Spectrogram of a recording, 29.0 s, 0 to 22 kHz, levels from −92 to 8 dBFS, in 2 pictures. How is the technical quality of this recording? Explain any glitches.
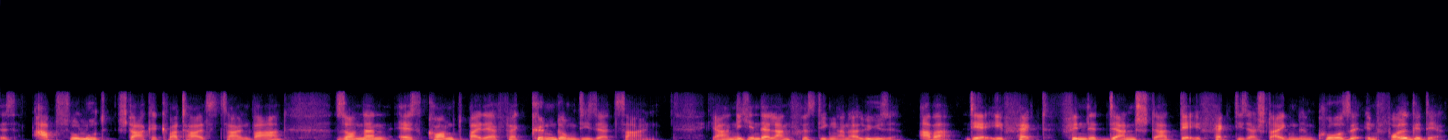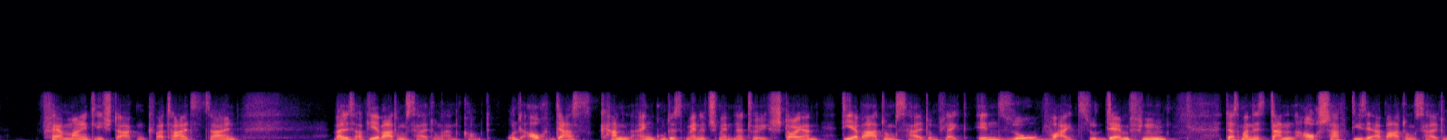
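Two stretches of degraded speech stand out in this AMR wideband (HD Voice) call, whose codec leaves only light coding roughness elsewhere.

AMR rate drop, 2.04 to 4.08 s (after "absolut starke", ending before "kommt bei der") and 18.89 to 21.92 s (ending before "steuern die"): a weakening radio link forced the codec to a lower rate so more bits went to error protection, which fits a step from 12.65 to 8.85 kbit/s. The bandwidth holds and nothing drops out, but the speech turns rougher and more synthetic until the rate recovers.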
